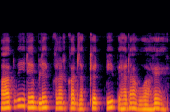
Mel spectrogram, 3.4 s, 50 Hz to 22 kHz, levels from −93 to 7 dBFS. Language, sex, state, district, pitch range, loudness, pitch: Hindi, male, Arunachal Pradesh, Lower Dibang Valley, 135-160 Hz, -17 LUFS, 150 Hz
